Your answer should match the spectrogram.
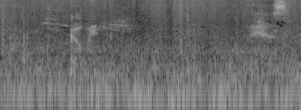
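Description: Thin plastic trash bags rustling and crinkling as a hand rummages through them, over a steady low background rumble.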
